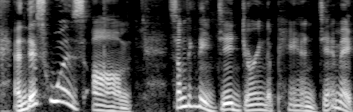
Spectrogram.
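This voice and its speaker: A man with an American accent speaks with very wide pitch swings. Noticeable background noise runs underneath. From Florida, US. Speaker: music collector YouTuber. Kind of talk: casual video review of CD collection. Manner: hesitant, many fillers.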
